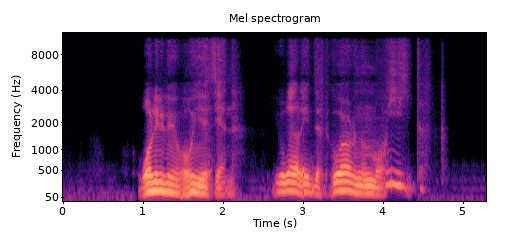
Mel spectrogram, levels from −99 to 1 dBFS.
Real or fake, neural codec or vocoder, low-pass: fake; codec, 16 kHz in and 24 kHz out, 0.4 kbps, LongCat-Audio-Codec, four codebook decoder; 10.8 kHz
